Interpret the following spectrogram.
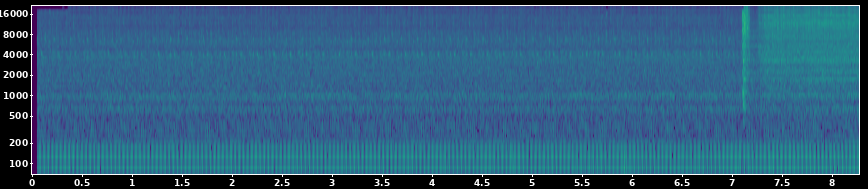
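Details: Subaru Impreza STI (GRB) at idle; steady idle with a pulsing, slightly rough hum about three beats a second, attributed to an abnormal A/C compressor noise. Cause suspected, not confirmed.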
